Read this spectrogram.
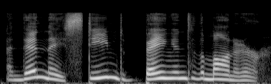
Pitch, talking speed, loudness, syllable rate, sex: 250 Hz, 175 wpm, -15 LUFS, 4.7 syllables/s, female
